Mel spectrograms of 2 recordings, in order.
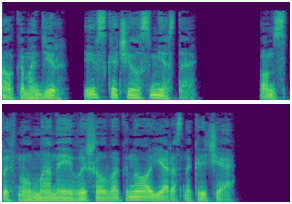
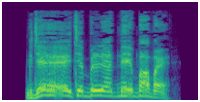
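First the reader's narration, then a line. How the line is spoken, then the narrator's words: Barked. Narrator (Russian): рявкнул он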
